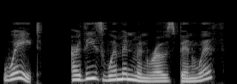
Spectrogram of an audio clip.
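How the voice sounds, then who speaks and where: A woman's voice: medium pitch, sing-song, normal speed, warm tone, no room sound. Woman voicing an angry, hurt young soldier woman. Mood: distressed, angry. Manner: demanding, cursing, emotional. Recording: dull lo-fi audio, dry.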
